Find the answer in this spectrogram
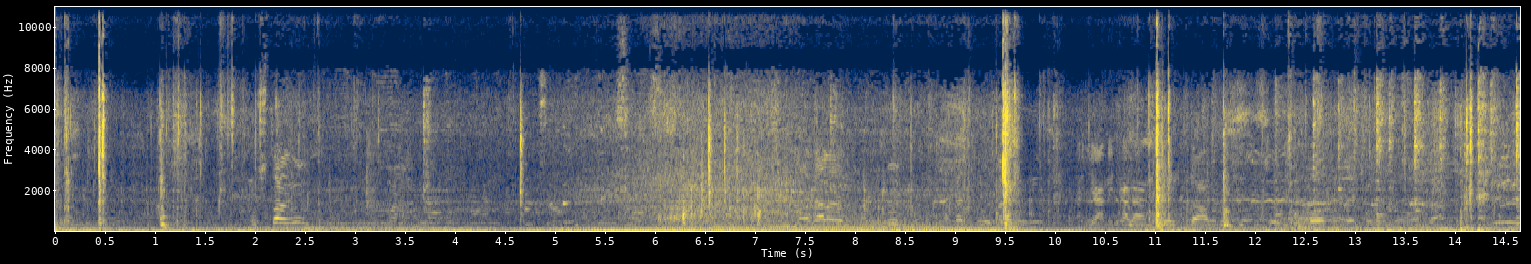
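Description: A low, steady motor-vehicle rumble that swells in the middle, with a few sharp knocks and faint voices in the background.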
